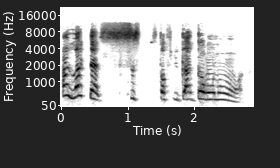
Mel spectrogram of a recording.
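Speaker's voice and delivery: high, quick-starting friendly protest; encouraging cricket. Acted. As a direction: pipe up like a supportive little cricket. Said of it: "And Cricket said".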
